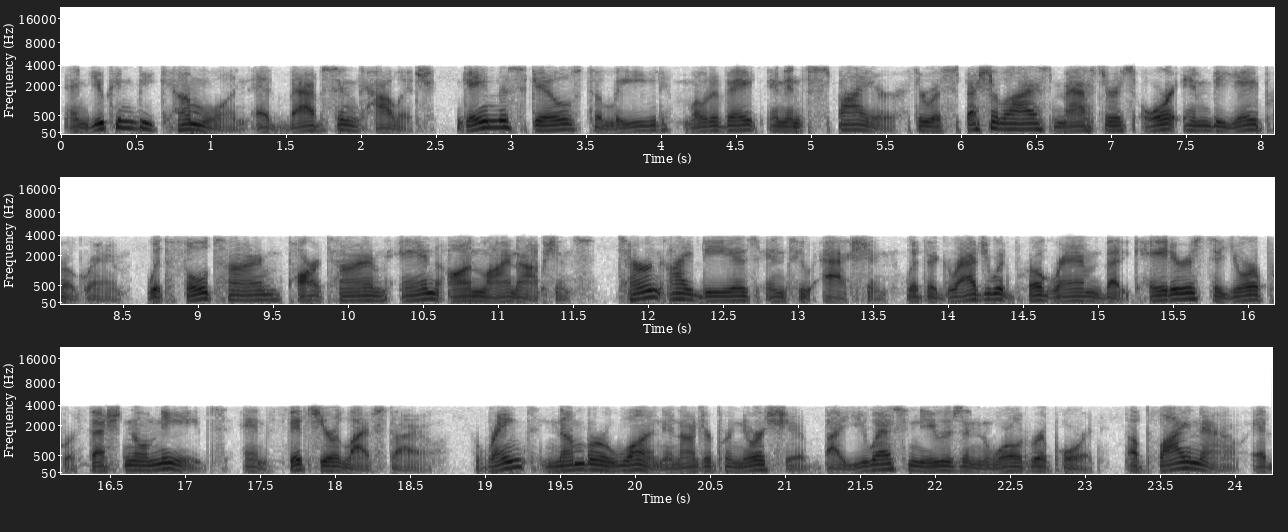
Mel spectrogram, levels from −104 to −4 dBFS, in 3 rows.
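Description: Speech coded with the GSM full-rate codec, which fits a 13 kbps link, is band-limited to 4 kHz with a plainly audible buzzy, gravelly roughness from its coarse pulse excitation. GSM bit errors corrupted the decoder's filter, pitch or gain values from 4.89 to 5.01 s and from 9.70 to 9.84 s, breaking the sound into squawks, pops or gargling.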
